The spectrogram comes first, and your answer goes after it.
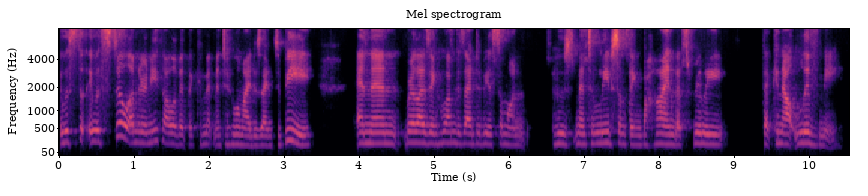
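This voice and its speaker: A woman's voice: medium pitch, fairly even intonation, fairly quick, dark tone. A woman speaking earnestly on a live video call, thinking aloud about commitment as a coach, with frequent restarts and fillers. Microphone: video call mic.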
